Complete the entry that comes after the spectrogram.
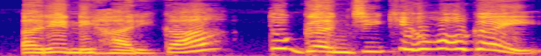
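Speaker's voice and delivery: loud, high-rising astonished mother; shocked question. Acted. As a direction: exclaim in shock at her bald daughter. Mother finds daughter bald at night. (चौंकी हुई माँ)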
